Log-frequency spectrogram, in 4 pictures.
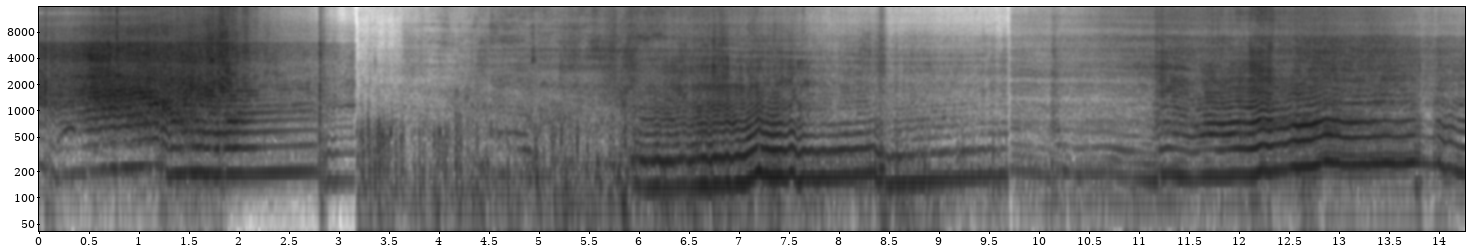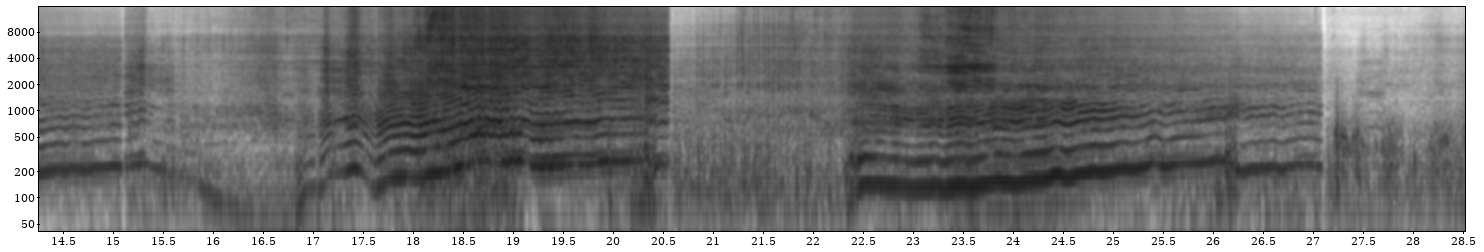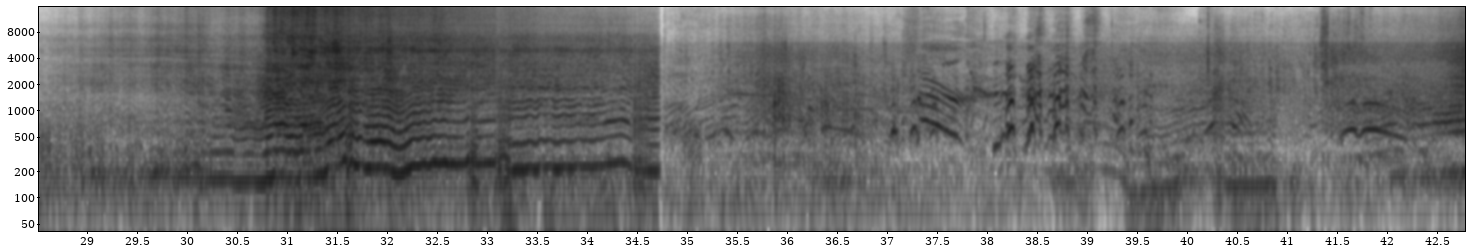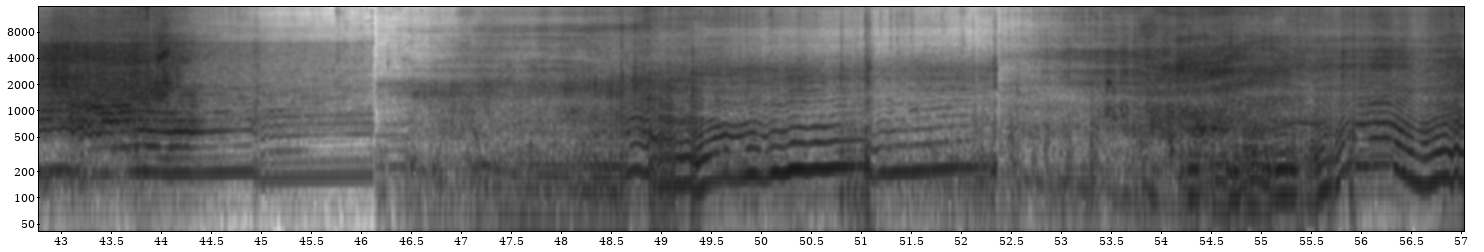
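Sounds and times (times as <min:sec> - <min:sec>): rally car engines revving: 0:00.0 - 0:27.2, 0:28.0 - 0:57.0.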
